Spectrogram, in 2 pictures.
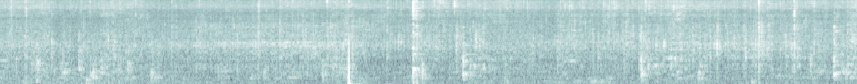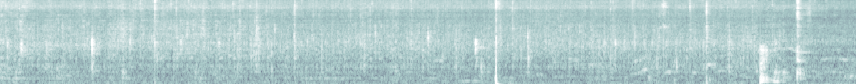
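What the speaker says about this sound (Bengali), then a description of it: "সামান্য একটু আমরা তেলে নাড়াচাড়া করে নেব।" Onion, capsicum and green chilli stir-frying in hot oil for chilli chicken, a steady close sizzle broken by sharp scrapes and clicks of a spatula against the pan, with no voices.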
